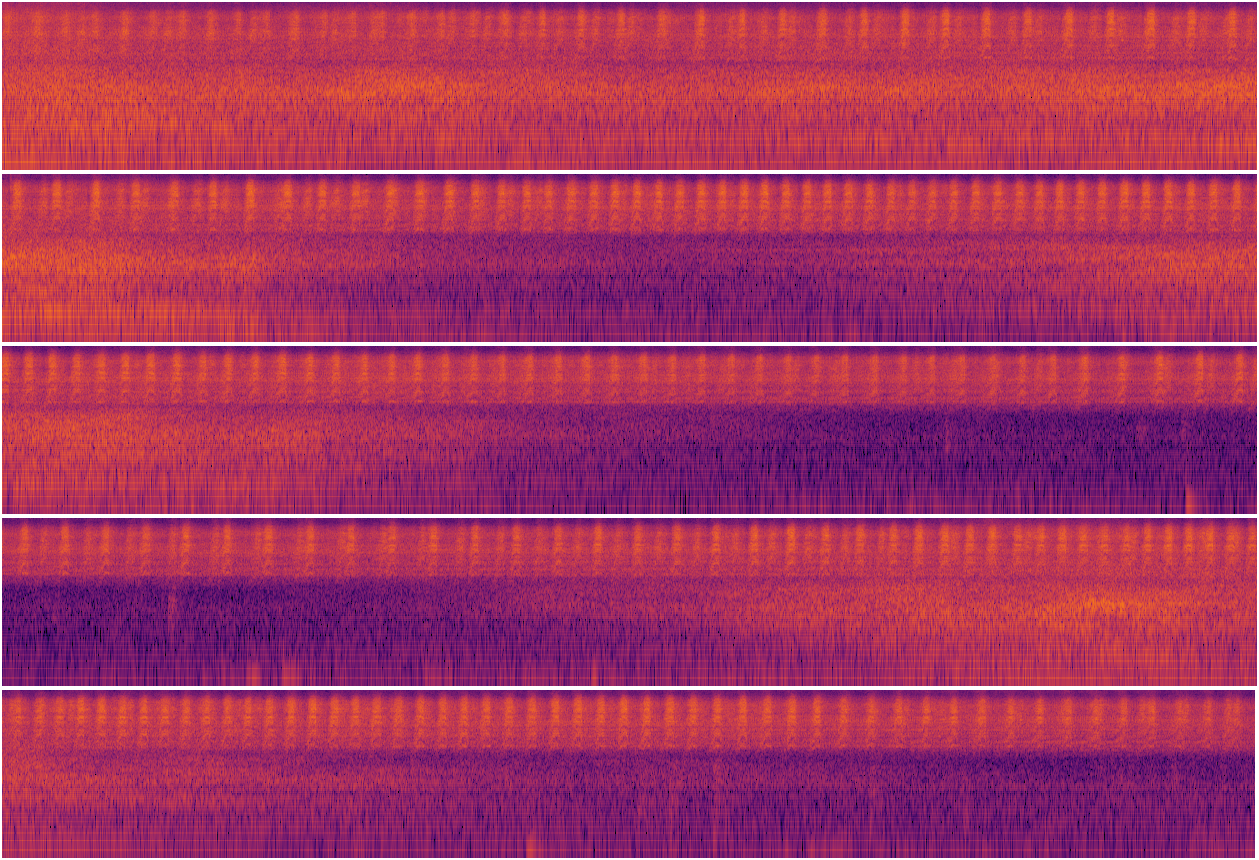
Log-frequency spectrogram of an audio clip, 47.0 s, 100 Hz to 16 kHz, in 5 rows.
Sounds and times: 0.0s Traffic Sound 26.0s
0.0s Cicadas 47.0s
29.2s Traffic Sound 47.0s

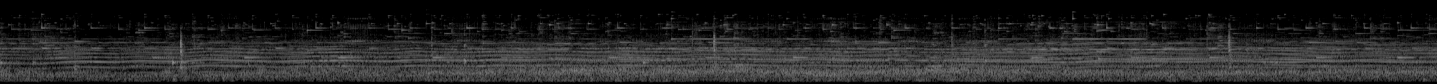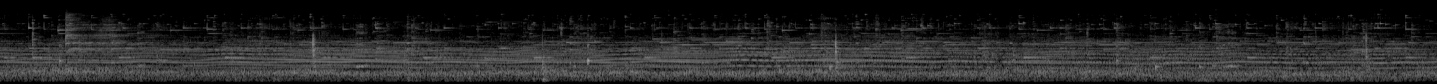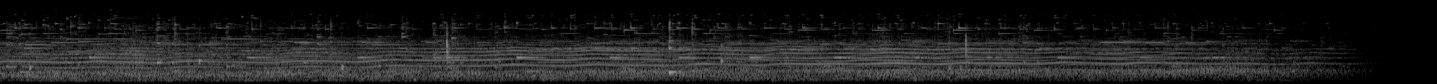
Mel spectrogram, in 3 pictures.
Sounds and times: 14.6s Aeolian instruments 41.1s

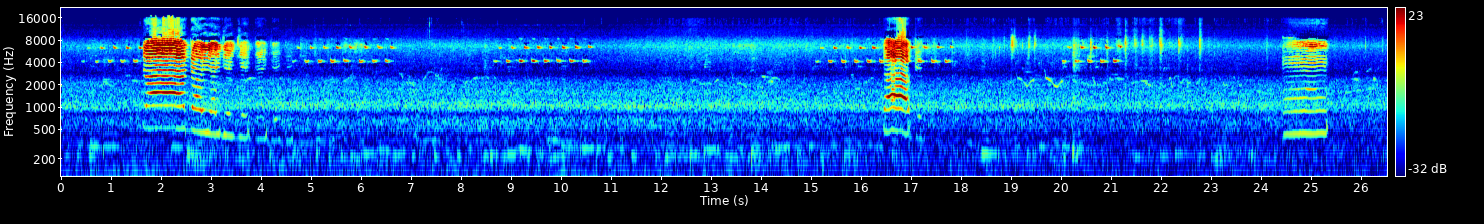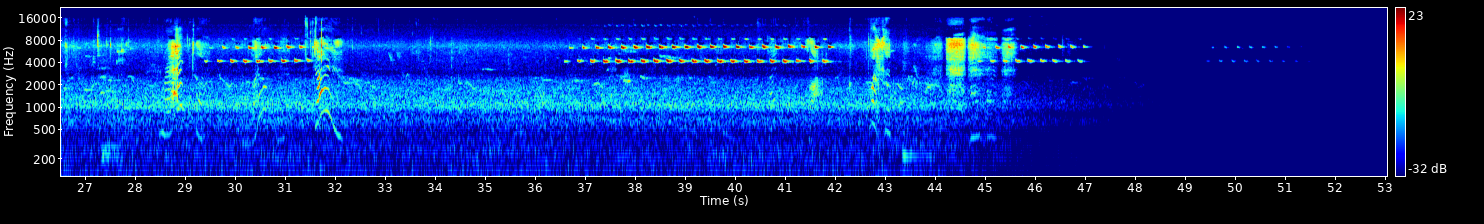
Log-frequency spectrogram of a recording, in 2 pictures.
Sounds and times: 1.6s kid singing 4.8s
12.5s birds 51.2s
16.4s kid singing 17.3s
24.4s kid singing 25.4s
31.6s kid singing 32.2s
42.7s kid singing 43.2s

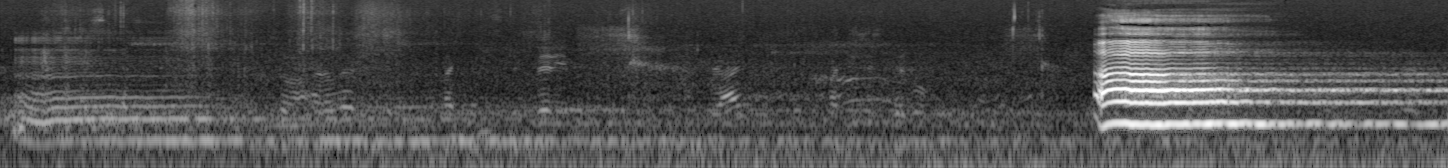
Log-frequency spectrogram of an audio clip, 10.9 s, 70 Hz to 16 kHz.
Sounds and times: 0.0s vocalises 2.7s
0.5s conversation and speaking voices 8.2s

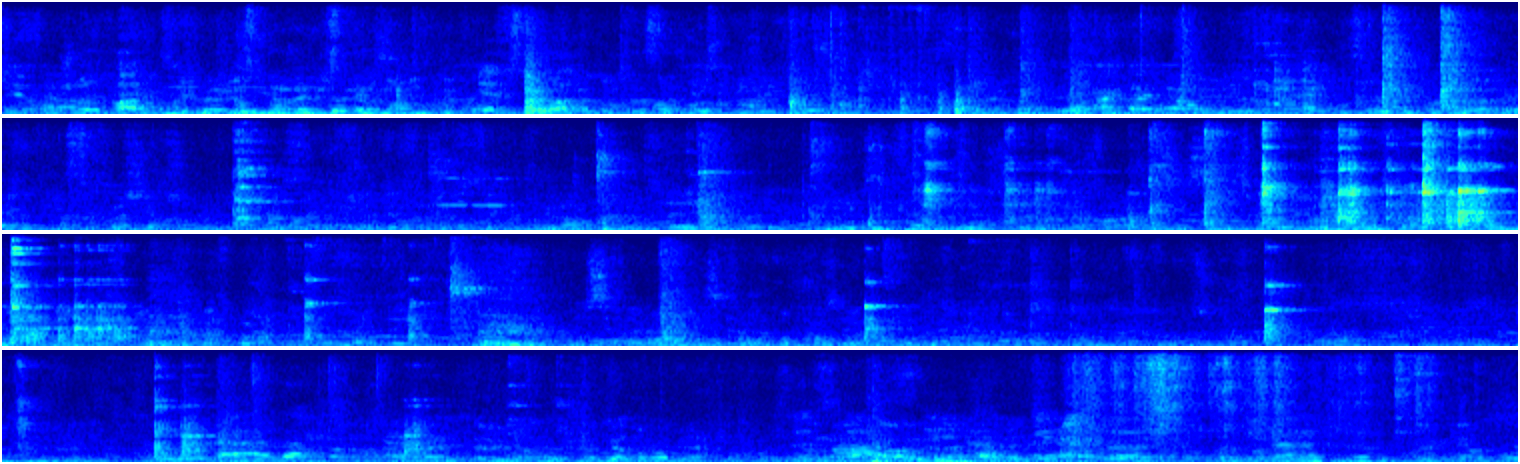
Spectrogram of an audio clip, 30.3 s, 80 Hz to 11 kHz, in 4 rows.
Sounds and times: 0.0s People speak softly 30.3s

